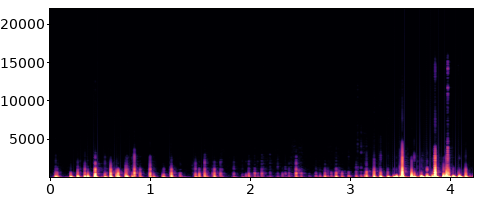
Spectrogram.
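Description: A cork object is tapped rapidly and unevenly, giving soft, dull, low-pitched thuds with almost no ring. The taps run in quick clusters, quieter in the middle and growing louder and denser toward the end.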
